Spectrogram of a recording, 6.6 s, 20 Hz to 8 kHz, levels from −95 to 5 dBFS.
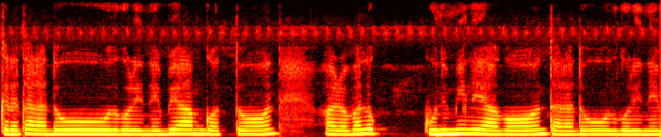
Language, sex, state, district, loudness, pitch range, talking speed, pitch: Chakma, female, Tripura, Unakoti, -13 LUFS, 220-235 Hz, 120 wpm, 225 Hz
